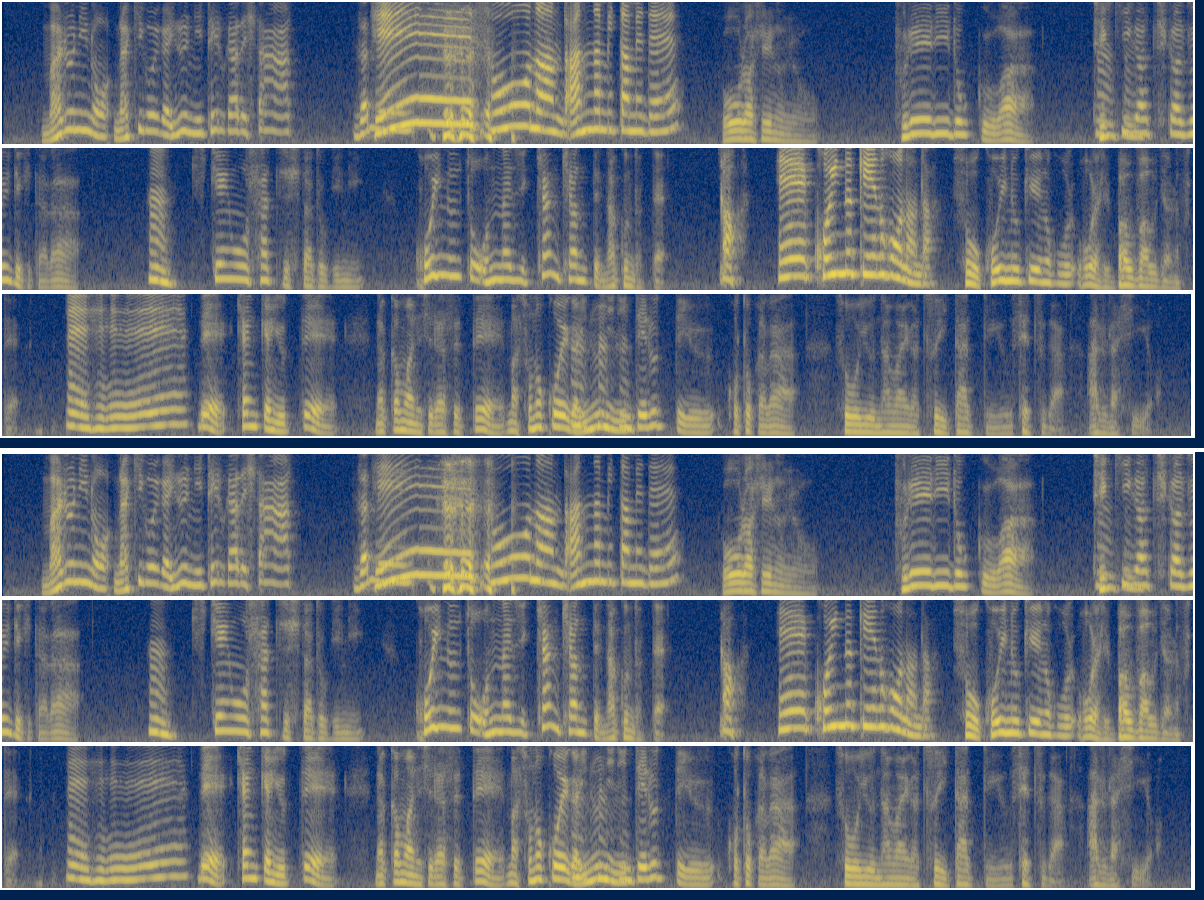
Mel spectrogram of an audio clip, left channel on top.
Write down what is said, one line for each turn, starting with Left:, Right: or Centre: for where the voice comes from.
Right: 丸二の鳴き声が犬に似ているからでした。残念。
Left: へえ、
Right: <laughs>
Left: そうなんだ。あんな見た目で
Right: そうらしいのよ。プレーリードッグは敵が近づいてきたら
Left: うん、うん、うん。
Right: 危険を察知した時に子犬と同じキャンキャンって鳴くんだって。
Left: あ、へえ、子犬系の方なんだ。
Right: そう、子犬系の子ほらしい、バウバウじゃなくて。
Left: へえ、へえ。
Right: で、キャンキャン言って仲間に知らせて、まあ、その声が犬に似てるっていうことからそういう名前がついたっていう説があるらしいよ。
Left: うん、うん、うん。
